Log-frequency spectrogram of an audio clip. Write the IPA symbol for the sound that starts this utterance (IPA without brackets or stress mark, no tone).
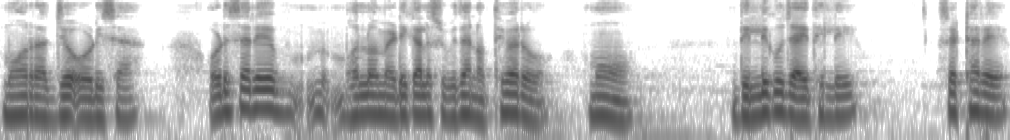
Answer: m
